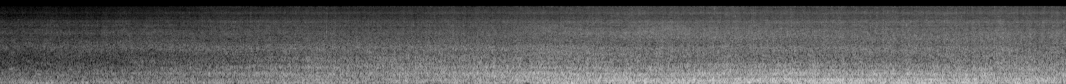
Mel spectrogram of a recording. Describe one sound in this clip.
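A waterfall splashes loudly, growing louder as it comes closer.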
